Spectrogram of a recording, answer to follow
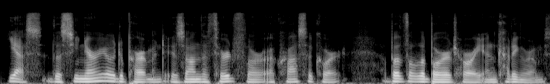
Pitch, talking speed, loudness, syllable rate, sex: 120 Hz, 195 wpm, -16 LUFS, 6.0 syllables/s, male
